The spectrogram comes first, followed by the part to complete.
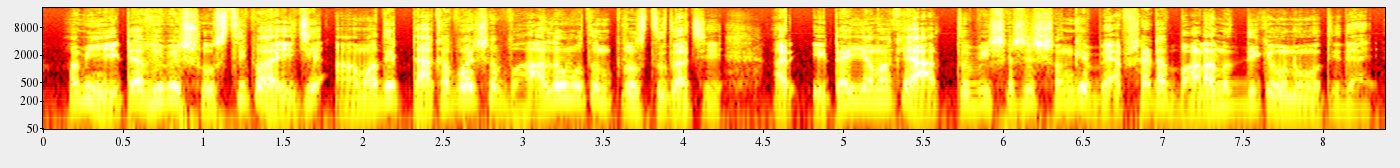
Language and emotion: Bengali, happy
